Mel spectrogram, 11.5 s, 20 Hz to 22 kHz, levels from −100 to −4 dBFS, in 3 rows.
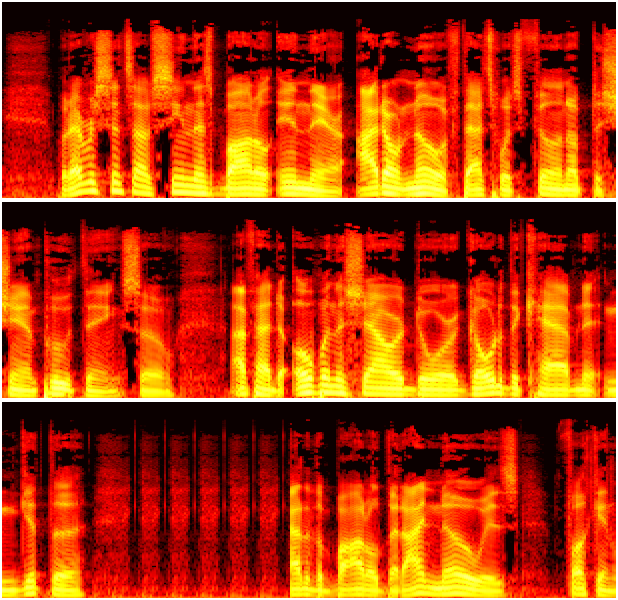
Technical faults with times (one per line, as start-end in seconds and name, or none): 8.54-9.47 system hang loop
